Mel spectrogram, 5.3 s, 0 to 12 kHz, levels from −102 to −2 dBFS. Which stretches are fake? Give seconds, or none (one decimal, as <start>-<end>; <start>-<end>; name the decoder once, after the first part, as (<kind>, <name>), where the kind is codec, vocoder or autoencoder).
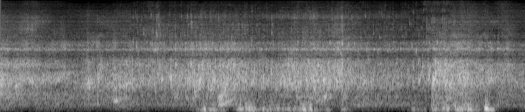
0.0-1.3 (codec, SNAC); 4.5-5.3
